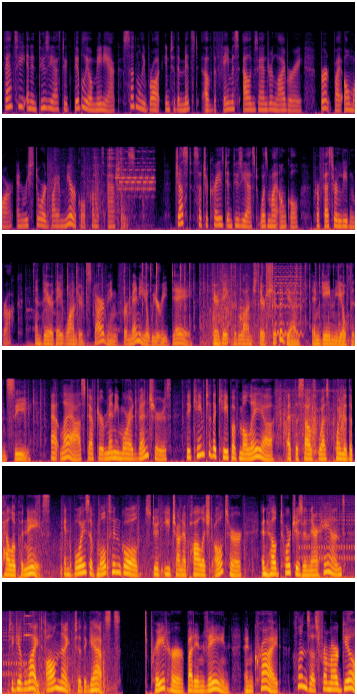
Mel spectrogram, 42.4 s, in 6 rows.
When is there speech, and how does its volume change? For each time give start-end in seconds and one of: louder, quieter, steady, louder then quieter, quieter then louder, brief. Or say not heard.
0.0-42.3 louder.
